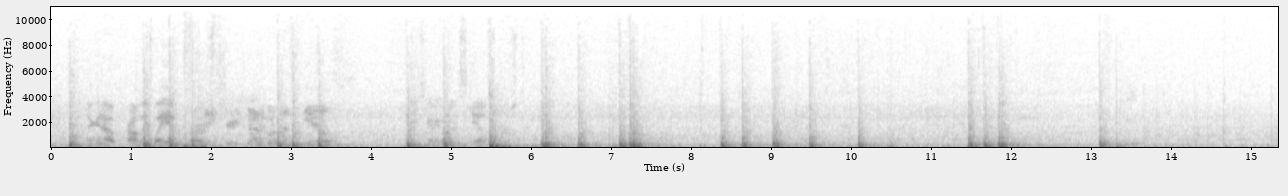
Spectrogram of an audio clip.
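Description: Aerial fireworks going off: a long run of sharp bangs and thuds at irregular spacing, some in quick clusters.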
